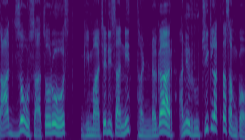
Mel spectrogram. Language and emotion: Goan Konkani, happy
